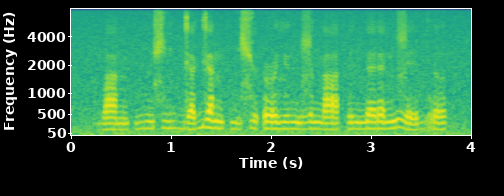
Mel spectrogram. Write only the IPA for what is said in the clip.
ba˧ŋ | ʎʏ˧ɕi˧ʎɡʲa˩˥ ɡʲa˧ŋ pi˩˥ɕʏ˧ʔə˞˧lʲə˞˧ŋ ɮə˧ŋa˧ | ɪ˧ŋɛ˧ɾɛ˩˥ŋ ɮe˩˥brə˧

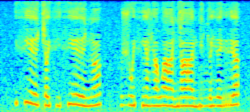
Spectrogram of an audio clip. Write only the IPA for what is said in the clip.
fʲeːcœ fʲɛ̤fʲeːɲœ̃ | ʒu fʲãʒã wãːɟãːbʲo ʎəjerʲa

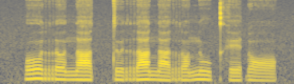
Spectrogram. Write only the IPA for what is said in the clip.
orɤ natːɯ ranarɔ nukʰeɗɔ

